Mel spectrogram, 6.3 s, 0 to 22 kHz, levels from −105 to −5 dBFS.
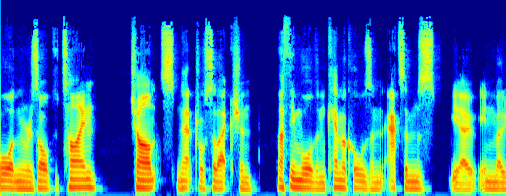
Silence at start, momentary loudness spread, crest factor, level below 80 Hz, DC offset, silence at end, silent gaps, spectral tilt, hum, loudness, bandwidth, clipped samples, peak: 0 s; 10 LU; 22 dB; -58 dBFS; under 0.1%; 0 s; none; -5 dB/octave; none; -25 LUFS; 16 kHz; under 0.1%; -4 dBFS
